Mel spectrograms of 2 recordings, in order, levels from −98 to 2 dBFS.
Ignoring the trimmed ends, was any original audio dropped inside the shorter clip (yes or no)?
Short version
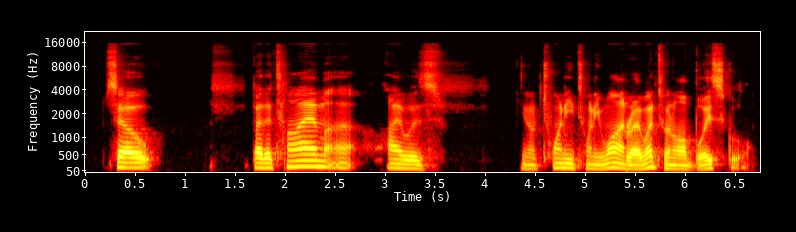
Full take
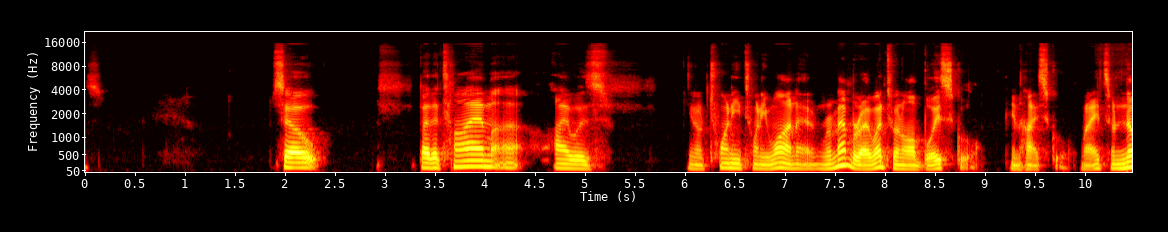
yes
